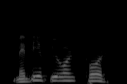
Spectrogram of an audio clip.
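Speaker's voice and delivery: put-on Indian accent. Mocking someone's thought process in conversation, in an Indian accent. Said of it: "I do a great Indian accent".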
